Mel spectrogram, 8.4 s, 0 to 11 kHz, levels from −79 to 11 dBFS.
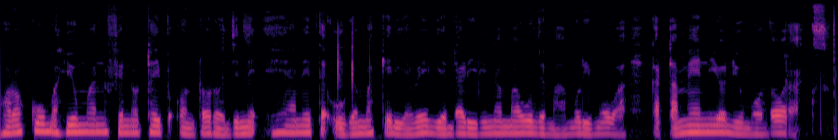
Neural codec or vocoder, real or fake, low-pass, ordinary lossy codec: none; real; 9.9 kHz; MP3, 64 kbps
